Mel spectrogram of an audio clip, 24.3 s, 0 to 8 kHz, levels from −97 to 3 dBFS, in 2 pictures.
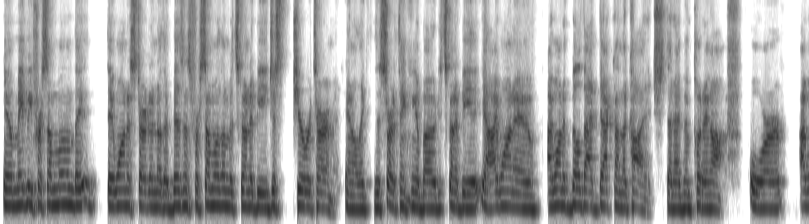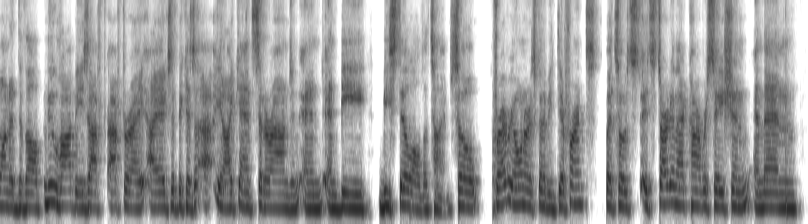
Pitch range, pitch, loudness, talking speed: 150-170 Hz, 160 Hz, -21 LUFS, 250 wpm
